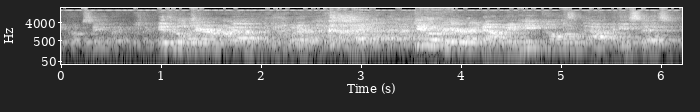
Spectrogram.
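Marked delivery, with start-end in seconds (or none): 1.0-2.1 scolding call of the full name, louder; like a parent summoning a kid by full name. Retold or imitated. God as a parent calling Israel by full name, mock scold. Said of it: "he called Israel by the middle name". 3.5-4.4 loud, higher mock scold; mock parent scolding. God as a parent calling the Israelites over, loud mock scold. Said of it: "he called Israel by the middle name".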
